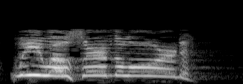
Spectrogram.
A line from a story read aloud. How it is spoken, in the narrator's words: for a second time, 2 million people shout out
